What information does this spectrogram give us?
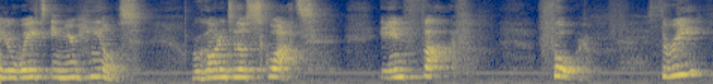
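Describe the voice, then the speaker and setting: A woman fitness instructor leading a class with brisk, commanding, motivational cues and countdowns. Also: sits high. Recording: roomy echo, distant from the mic.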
